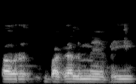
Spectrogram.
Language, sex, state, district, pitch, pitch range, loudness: Hindi, male, Bihar, Saran, 125 Hz, 125-130 Hz, -20 LUFS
